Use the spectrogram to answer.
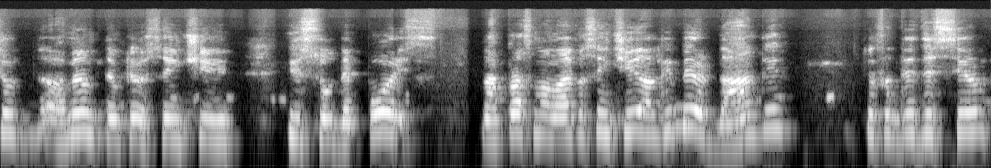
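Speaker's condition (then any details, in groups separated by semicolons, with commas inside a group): Parkinson's disease; Parkinson's disease diagnosed 17 years ago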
